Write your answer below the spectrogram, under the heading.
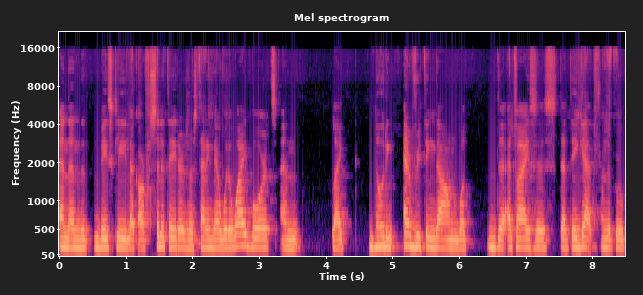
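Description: A dark, mellow tone in a Dutch accent, delivered monotone and flat at a fairly quick pace. Loudness stays very even on a very clean recording with a silent background. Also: woman, fairly low pitch for a woman. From Netherlands. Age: 30s. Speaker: entrepreneur. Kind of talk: casual chat.

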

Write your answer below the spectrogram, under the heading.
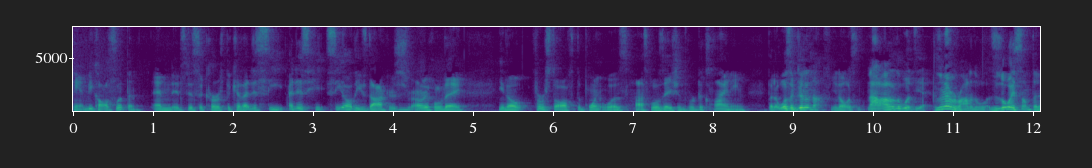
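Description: In an animated tone, a man speaks at a very fast pace with medium pitch, lively intonation and vocal fry. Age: 20s. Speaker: podcast host. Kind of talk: casual chat.

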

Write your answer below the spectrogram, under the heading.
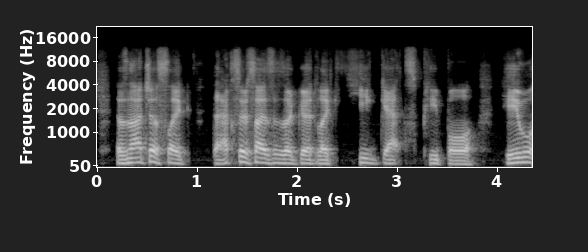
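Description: A man speaks at a moderate pace with fairly even intonation in a plain, everyday voice over a quiet background. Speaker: tech company founder and CEO. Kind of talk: interview.

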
